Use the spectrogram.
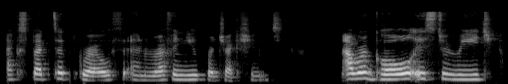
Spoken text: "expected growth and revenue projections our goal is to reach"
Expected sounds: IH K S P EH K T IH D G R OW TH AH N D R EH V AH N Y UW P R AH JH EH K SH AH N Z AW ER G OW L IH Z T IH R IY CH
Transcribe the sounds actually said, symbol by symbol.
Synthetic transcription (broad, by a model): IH K S P EH K T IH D G R OW TH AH N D R EH V AH N Y UW P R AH JH EH K SH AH N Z AW ER G OW L IH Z T IH R IY CH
